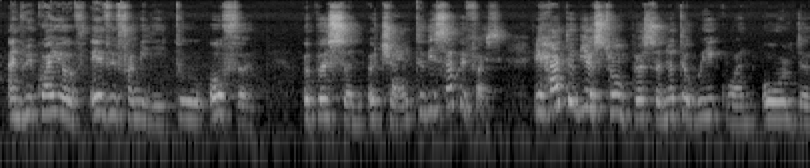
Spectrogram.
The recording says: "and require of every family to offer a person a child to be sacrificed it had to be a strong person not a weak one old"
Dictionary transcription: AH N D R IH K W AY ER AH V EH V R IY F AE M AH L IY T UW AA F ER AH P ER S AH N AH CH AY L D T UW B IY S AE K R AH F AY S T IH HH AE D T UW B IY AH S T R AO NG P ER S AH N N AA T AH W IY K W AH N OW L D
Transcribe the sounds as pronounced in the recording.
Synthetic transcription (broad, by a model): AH N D R IH K W AY ER AH V EH V R IY F AE M AH L IY T UW AA F ER AH P ER S AH N AH CH AY L D T UW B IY S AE K R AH F AY S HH IH HH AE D T UW B IY AH S T R AO NG P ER S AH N N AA T AH W IY K W AH N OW L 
